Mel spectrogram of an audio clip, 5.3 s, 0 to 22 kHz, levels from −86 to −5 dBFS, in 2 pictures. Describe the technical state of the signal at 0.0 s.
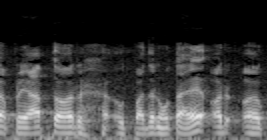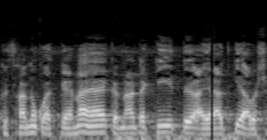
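At 0.0 s the signal is intact, with no dropout, click, distortion or other fault audible at that moment.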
